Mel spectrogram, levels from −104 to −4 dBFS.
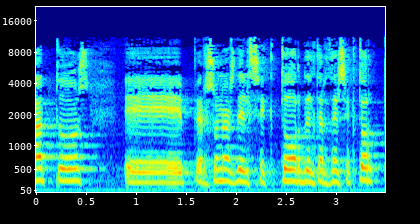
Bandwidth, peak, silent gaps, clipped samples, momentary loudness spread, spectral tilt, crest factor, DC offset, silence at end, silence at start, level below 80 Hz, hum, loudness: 11.5 kHz; -18 dBFS; none; under 0.1%; 5 LU; -2 dB/octave; 18 dB; under 0.1%; 0 s; 0 s; -70 dBFS; none; -35 LUFS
